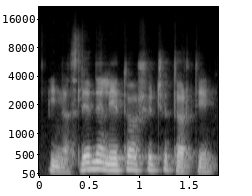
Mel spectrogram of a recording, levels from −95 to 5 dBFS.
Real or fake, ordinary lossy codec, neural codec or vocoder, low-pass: fake; none; autoencoder, 48 kHz, 128 numbers a frame, DAC-VAE, trained on Japanese speech; 19.8 kHz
